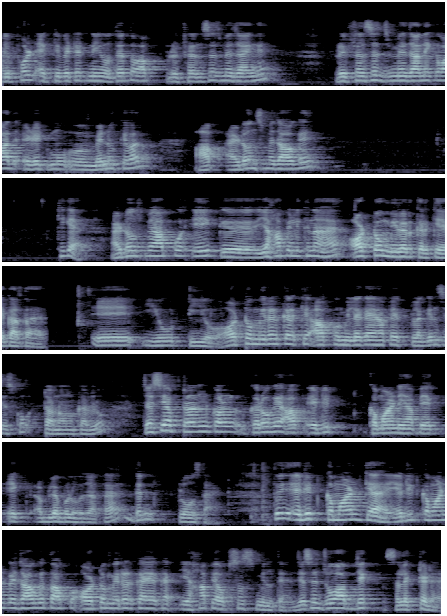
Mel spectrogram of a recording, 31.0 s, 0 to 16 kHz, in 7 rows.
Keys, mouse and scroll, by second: 2.8-6.9 drag, 11.5 click, 14.8-15.3 typing, 17.8 click, 23.8 click, 29.7 middle click.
